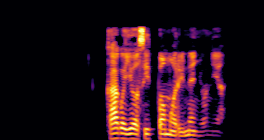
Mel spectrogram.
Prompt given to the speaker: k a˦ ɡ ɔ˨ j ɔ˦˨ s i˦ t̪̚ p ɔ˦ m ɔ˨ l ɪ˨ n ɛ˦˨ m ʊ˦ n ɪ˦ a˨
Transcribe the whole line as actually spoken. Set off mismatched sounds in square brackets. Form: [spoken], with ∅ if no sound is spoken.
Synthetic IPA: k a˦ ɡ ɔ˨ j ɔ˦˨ s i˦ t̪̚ p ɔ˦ m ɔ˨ [ɾ] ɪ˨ n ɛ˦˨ [ɲ] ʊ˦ n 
